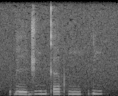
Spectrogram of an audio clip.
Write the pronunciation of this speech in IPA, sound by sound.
ɓ eː˨ d͡ʒ iː˦ m kʼ ɛ˦ pʰ ĩ˦ | ɗ i˦

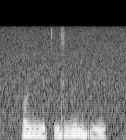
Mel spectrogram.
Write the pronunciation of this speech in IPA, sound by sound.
o˧ ɲ n e˩ tʲ n d ɯ˧ n y˥ m b y˩ ɲ

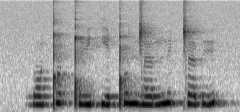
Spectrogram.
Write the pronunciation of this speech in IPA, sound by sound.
ɡ ɔ ŋ͡ǃ ɔ ǃ y fʲ e ǃ u ŋ͡ǀ œ ŋ͡m y ǀ œ p y

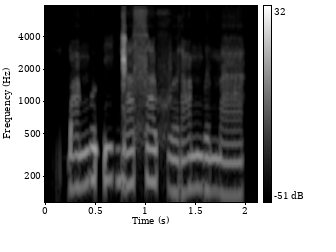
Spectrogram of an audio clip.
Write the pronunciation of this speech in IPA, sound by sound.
ɡ͡b ɑ˧ ŋʷ ɯ˦ ʔ i˧ ɡ i˨˦ sˤ i˧ xʷ œ˨ ɾ ɑ˧ ŋʷ e˧ m a˧

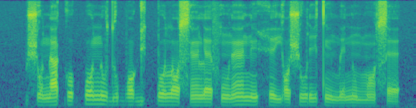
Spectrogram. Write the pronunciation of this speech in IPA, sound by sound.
ʃ o˨ n a˨˦ k o˧ k͡p o˦ n u˦˨ d u˨˦ b ɔ˧ ɡ i˦ k͡p o˦ l ɔ˦˨ s ɛ̃˨˦ l ɛ˧ f ũ˧ ɾ ɛ̃˦ n ĩ˦ h e˦˨ j ɔ˧ ʃ u˦ ɾ i˦ t ĩ˦˨ m e˨˦ n ũ˦˨ m ɔ̃˧ s ɛ˨

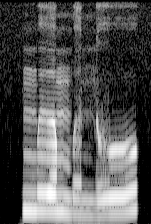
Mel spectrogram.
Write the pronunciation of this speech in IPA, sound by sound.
m ɨ˧ ə̯ m ə̤˨˩ n ɣ u˨˦

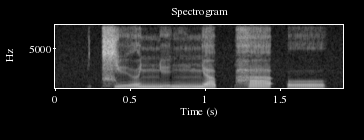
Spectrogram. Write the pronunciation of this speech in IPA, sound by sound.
t͡ɕ i˩ ə̯ ɲ i˩ ŋ ɲ a˧˥ p̚ h a˥˨ ʔ o˧˥

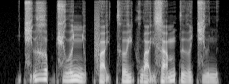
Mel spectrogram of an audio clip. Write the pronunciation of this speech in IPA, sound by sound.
t͡ɕ ɨ̰˧˥ ɣ ə˦˥ p̚ t͡ɕ u˨˦ ə̯ ɲ ə˨˩ p̚ f a̰˧˨ j t̪ʰ ə˨˦ j k w a̰˧˨ j z a̰˧˥ m t̪ ɨ˧˩ ə̯ t͡ɕ ɨ̤˨˩ n

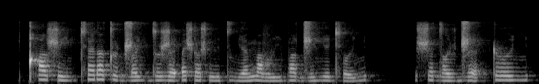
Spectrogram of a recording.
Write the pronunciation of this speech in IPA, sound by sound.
ǃʰ ɑ ʂ i ʎ cʰ ɜ ɾ ʌ t ʊ ɖ͡ʐ ɒ ʎ d ʊ ʐ ə ʔ ʌ ʃ ɾ ɔ ʃ n̪ i t ʎ ɜ n̪ ɒ v i b ɑ ɖ͡ʐ i ʎ ɜ cʰ ʊ ʎ | ʃ ʌ d ɔ ʎ ɖ͡ʐ ə | ʈ ʊ ʎ

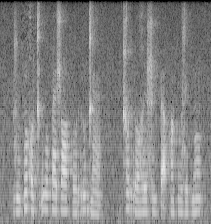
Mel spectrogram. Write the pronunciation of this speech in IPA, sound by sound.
z ũ˨ p ũ˦ χ u˨ t͡ɕ ḭ˦ w o˦ p æ˦ ʃ ɒ˦ | o˨ r u˦ d͡ʑ æ̃˨ | t͡ɕ o˦ r o˨ ʁ i˨ ʂ i˨ p æ̰˨ q õ˨ k͡p u˨ z e˨ ɡ͡b õ˦

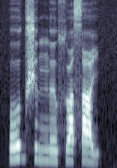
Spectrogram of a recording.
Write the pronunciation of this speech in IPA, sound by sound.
o d ʃ ɨ ŋ ɘ sʷ ɛ sˤ i

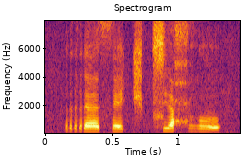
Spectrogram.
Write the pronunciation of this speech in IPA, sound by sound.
r ɐ θ ɛ t͡ʃ t͡s ɨ ħ ɦ o

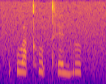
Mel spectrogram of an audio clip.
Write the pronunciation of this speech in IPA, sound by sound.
ʔ u˩˦ a̯ kʰ u˨˩ ʔ tʰ e˩˦ n b ɯ˨˩ k̚

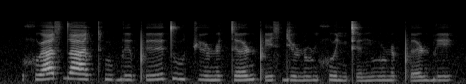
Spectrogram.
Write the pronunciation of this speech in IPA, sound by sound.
χʷ aː s d̪ aː l tʰ u b ɘː pʼ ɘː t̪ uː c ʏː ɳ ɘ t əː ɳ pʼ e s d ʏː ɳ uː ɳ χʷ e ɲ tʼ ɘ n̪ uː ɳ ə pʼ əː ɳ b e

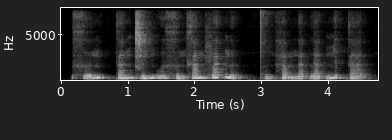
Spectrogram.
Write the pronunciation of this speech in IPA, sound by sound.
x ə̰˧˥ n | k a˨˦ n t͡ɕ ə˨˦ j ŋ u˧ ə̯ x ə˧˩ n x a˧ m f a˦˥ k̚ n ə˨˩ t̚ | t̪ʰ ə̤˨˩ n h a̰˧˨ m n a˨˩ t̚ l a˨˩ t̚ ɲ ə˦˥ t̚ k a˨˩ t̚

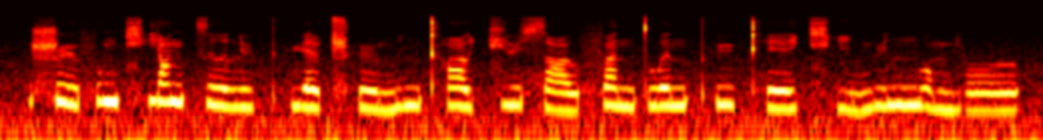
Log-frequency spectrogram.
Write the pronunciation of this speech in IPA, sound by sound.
ʂ ɻ̩˨˩ f ʊ˥˧ ŋ t͡ɕʰ j ɑ˥˧ ŋ t͡s ɹ̩˥˩ l y˧˥ pʰ ɥ ɛ˧˥ ʈ͡ʂʰ ɻ̩˨˩ m i˥˧ ŋ kʰ ɑ˥˩ ʊ̯ t͡ɕ y˥ s ɑ˨˩ ʊ̯ f a˥˩ n t̪ w ə˥ n pʰ y˥ kʰ e˧˥ ɪ̯ t͡ɕʰ i˨˩ m y˥ n n̪ w ɔ˨ m j o˥ ʊ̯

